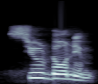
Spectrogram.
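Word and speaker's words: pseudonym: है नेक्स्ट हमारा हमारा सडोनिम सी सडोनिम सडोनिम का मतलब होता है क्या झूठा नाम सडोनिम मतलब होता है झूठा नाम सडोनिम मतलब होता है झूठा नाम इसमें पी साइलेंट है ठीक है याद हो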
